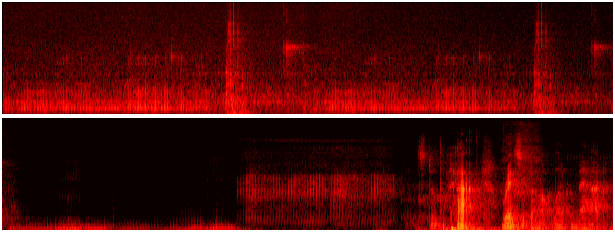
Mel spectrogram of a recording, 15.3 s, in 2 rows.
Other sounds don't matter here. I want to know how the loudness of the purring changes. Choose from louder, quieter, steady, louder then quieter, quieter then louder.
quieter.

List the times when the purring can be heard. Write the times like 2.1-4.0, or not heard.
0.0-15.2.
